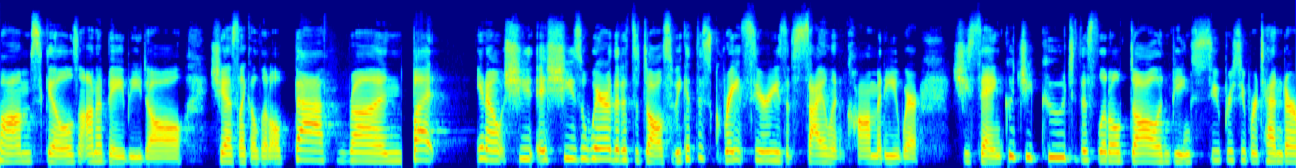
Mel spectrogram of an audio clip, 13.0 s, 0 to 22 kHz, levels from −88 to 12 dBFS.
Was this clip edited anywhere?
yes; 2 cuts; at 4.0 s, 10.0 s

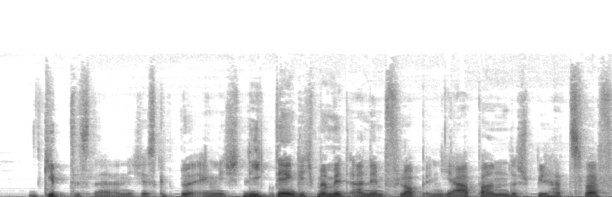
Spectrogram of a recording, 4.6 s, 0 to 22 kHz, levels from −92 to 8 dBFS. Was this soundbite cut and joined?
no; 0 cuts

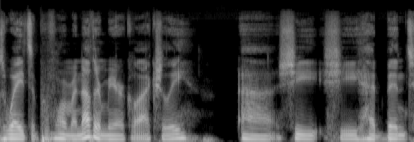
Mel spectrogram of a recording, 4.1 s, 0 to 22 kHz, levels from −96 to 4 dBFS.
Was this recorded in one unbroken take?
yes; 0 cuts

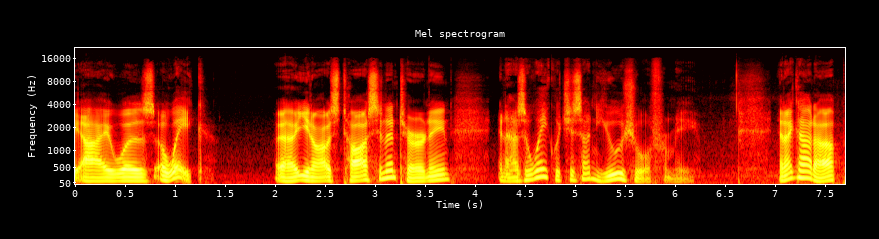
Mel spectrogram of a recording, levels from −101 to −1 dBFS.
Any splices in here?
no; 0 cuts

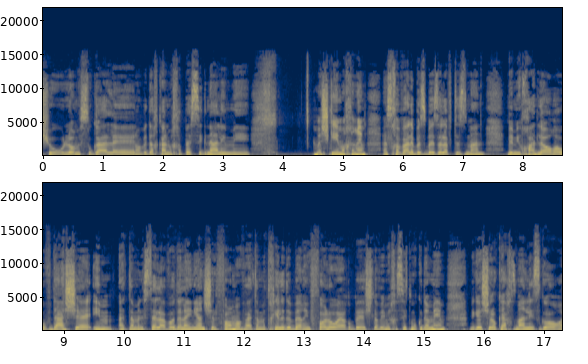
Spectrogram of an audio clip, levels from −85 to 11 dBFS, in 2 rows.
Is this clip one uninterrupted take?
no; 2 cuts; at 1.5 s, 15.7 s

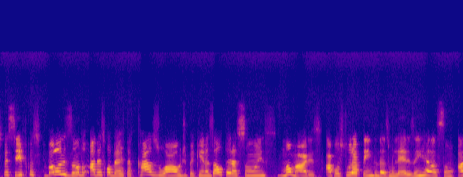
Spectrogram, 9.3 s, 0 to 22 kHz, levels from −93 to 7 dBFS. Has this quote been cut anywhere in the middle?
no; 0 cuts

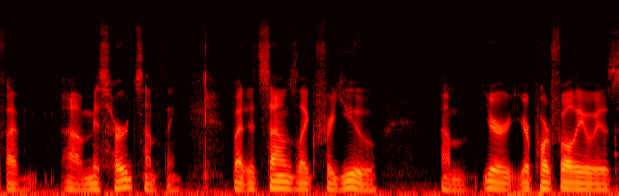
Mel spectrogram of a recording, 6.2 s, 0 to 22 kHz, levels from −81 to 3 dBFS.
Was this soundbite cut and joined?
no; 0 cuts

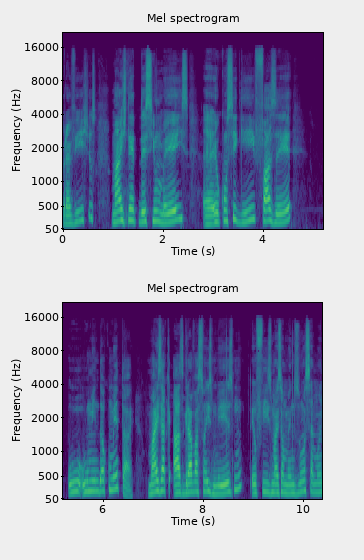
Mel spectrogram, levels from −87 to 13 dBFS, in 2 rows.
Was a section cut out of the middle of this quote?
no; 0 cuts

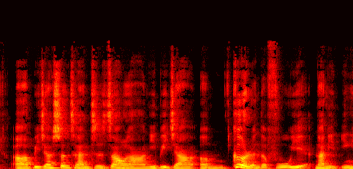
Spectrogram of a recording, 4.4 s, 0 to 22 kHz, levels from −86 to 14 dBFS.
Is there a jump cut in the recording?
no; 0 cuts

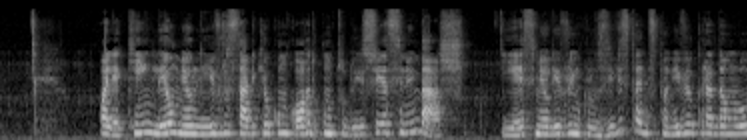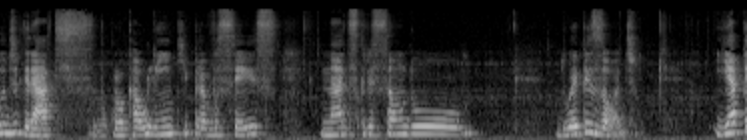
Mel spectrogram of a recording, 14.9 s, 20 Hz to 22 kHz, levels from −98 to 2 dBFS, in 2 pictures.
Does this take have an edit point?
no; 0 cuts

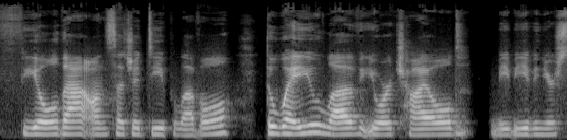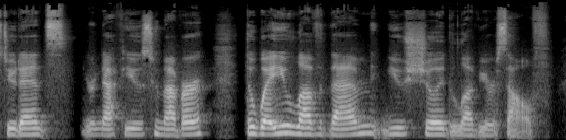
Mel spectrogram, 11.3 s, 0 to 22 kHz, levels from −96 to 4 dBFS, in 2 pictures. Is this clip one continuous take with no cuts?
yes; 0 cuts

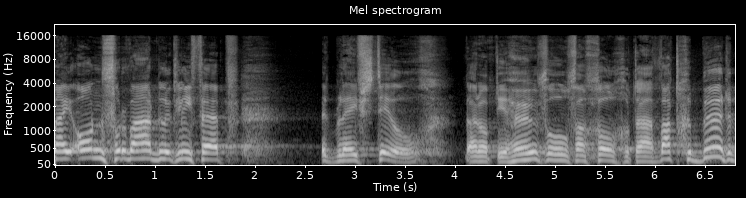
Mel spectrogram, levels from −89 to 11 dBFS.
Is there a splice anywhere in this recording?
yes; 1 cut; at 3.9 s

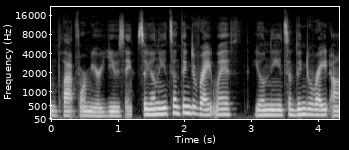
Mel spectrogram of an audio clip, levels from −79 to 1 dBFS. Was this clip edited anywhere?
yes; 2 cuts; at 1.2 s, 3.0 s

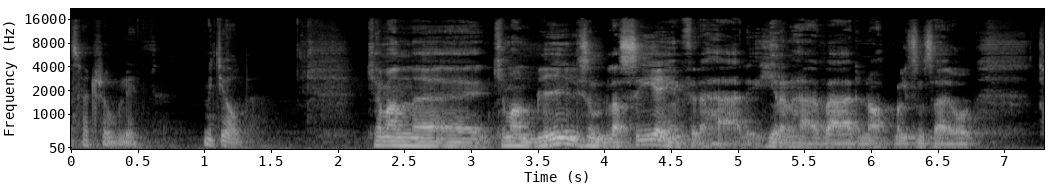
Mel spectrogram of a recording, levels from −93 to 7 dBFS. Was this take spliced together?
no; 0 cuts

